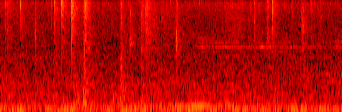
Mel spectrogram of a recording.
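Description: Cumin seeds frying in hot mustard oil in a kadhai: a soft sizzle with scattered sharp crackles and pops as the seeds toast, over a low steady hum.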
